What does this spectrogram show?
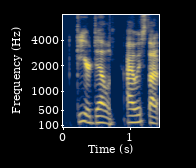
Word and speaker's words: Ghirardelli: I always thought it was Ghirardelli. But it's Ghirardelli. And I didn't realize that till I saw a commercial one time. And I was like, "Oh, I guess I've been saying it wrong all this time."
